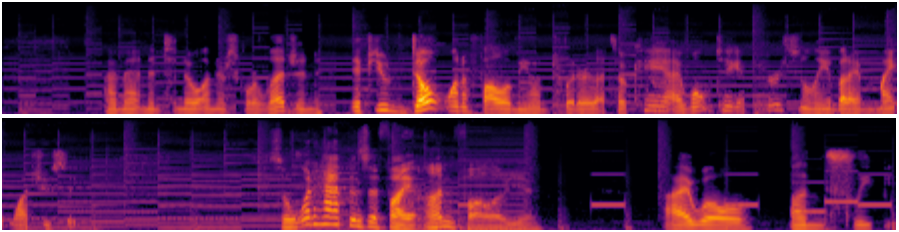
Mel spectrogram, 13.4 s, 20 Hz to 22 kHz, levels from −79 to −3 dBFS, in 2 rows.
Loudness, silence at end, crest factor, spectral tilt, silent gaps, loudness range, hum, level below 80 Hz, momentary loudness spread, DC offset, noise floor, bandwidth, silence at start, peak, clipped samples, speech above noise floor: -26 LUFS; 0 s; 26 dB; -5 dB/octave; none; 7 LU; none; -56 dBFS; 19 LU; under 0.1%; -48 dBFS; over 20 kHz; 0.1 s; 0 dBFS; under 0.1%; 23 dB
